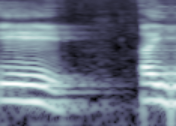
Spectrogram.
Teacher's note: ए और ऐ, ए ऐ जो है इनका जो उच्चारण है, हमारे स्थान जो है वो दो हैं, कंठ भी है और तालु भी है। स्वर कंठ से भी निकलता है और तालु से भी जो है जीवा स्पर्श करती है।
